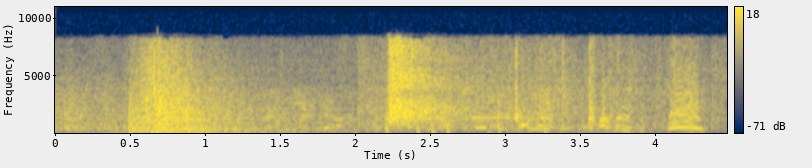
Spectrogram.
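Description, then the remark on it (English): A heavy blast rumbles out, then a second explosion and a series of sharp, scattered cracks of gunfire, with shouting voices rising over the chaos, during a battle at a school in the southern Russian town of Beslan, where Chechen rebels were holding hostages. “There were explosions and a lot of gunfire earlier today.”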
